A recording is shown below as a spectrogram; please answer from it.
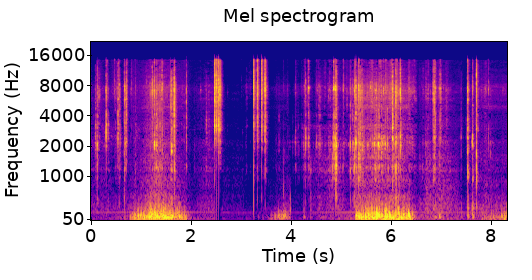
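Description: Hard plastic parts of a Transformers Leader Class Armada Megatron figure clicking and clattering as it is twisted and folded from tank into robot mode: a scatter of sharp clicks, with two longer stretches of rubbing and rattling, about a second in and again around five to six seconds.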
